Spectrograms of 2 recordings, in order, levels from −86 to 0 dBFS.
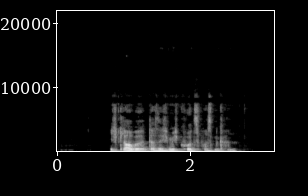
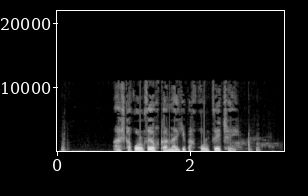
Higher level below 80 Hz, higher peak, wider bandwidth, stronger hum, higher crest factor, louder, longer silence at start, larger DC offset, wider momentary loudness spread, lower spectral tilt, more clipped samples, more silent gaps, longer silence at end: second, -64 dBFS vs -48 dBFS; about the same, -2 dBFS vs -4 dBFS; second, 7.8 kHz vs 11.5 kHz; neither; about the same, 20 dB vs 18 dB; about the same, -19 LUFS vs -20 LUFS; first, 0.8 s vs 0.05 s; neither; about the same, 19 LU vs 20 LU; first, -7.5 dB/octave vs -6 dB/octave; neither; neither; first, 0.55 s vs 0.35 s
